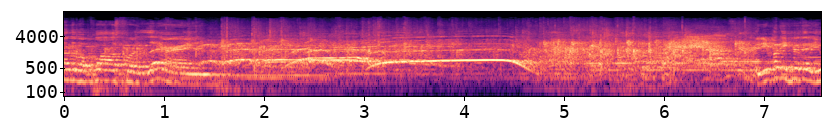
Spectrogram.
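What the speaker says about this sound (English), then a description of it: "give a big round of applause for Lerin" Wedding guests at a reception burst into loud, steady applause mixed with cheers and a long drawn-out whoop, the crowd noise filling the room throughout.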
